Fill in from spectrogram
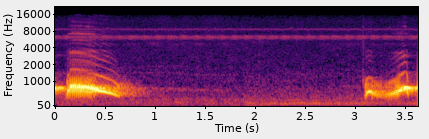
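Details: Spotted dove lure call in the 'kuk 2' style, meant for catching and provoking doves. A long, smooth, falling coo, then about two seconds of quiet, then a rising coo begins.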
